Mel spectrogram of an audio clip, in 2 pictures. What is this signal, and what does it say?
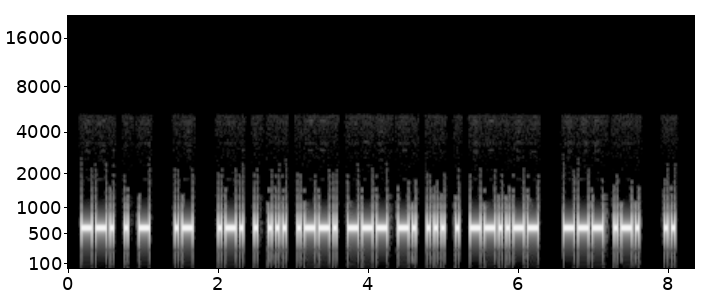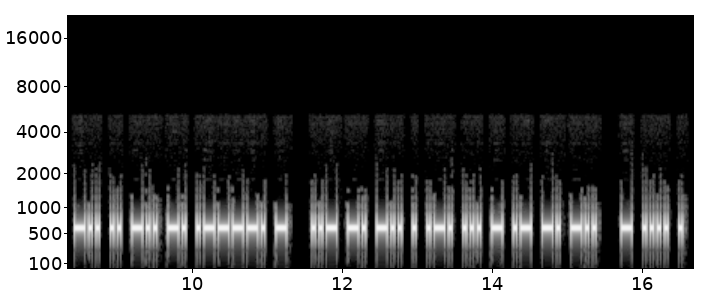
Morse code, heard as a keyed tone, about 25 wpm, 600 Hz. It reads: GET A RESPONSE, OR I DIDN'T UNDERSTAND THE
